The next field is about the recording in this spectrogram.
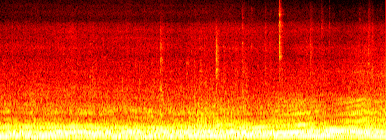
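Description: Deep rumbling run under light revving with an uneven, lumpy beat that points to a misfire; the cause is unknown.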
